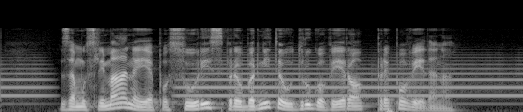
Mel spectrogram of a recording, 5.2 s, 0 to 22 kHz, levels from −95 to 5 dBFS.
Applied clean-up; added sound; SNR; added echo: none; Brass instrument; 13 dB; none.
